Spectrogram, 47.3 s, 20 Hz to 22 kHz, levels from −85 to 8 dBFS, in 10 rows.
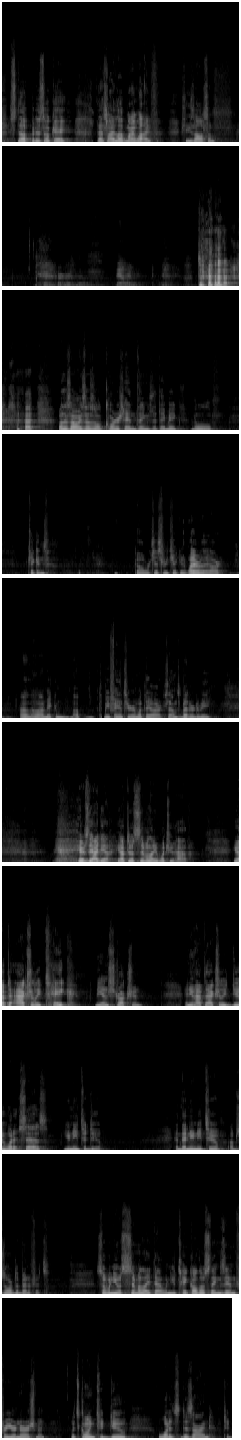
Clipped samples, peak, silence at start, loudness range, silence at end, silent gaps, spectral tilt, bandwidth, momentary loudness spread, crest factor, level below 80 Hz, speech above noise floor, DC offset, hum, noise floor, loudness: under 0.1%; -10 dBFS; 0 s; 12 LU; 0 s; none; -6 dB/octave; 14 kHz; 18 LU; 30 dB; -88 dBFS; 41 dB; under 0.1%; none; -79 dBFS; -39 LUFS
